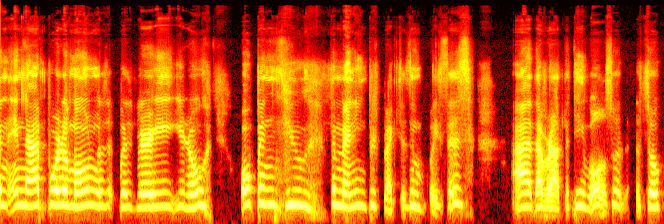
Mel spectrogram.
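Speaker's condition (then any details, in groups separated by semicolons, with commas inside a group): Cerebral palsy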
